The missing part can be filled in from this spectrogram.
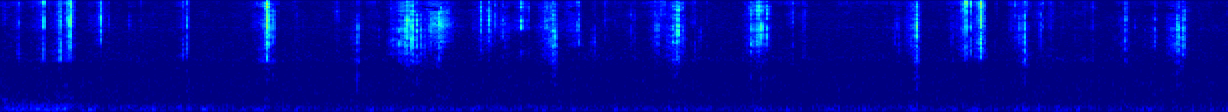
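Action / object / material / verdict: scrape / ball of wound clear adhesive tape / plastic tape / none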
